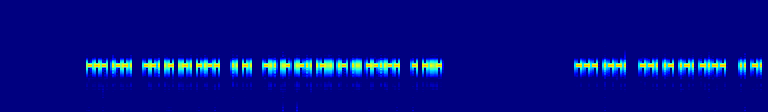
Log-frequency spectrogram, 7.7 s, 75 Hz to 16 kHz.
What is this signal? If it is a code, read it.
Morse code, heard as a keyed tone, about 62 wpm, 700 Hz. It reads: OP GARY IN DALLAS, TX OP GARY IN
